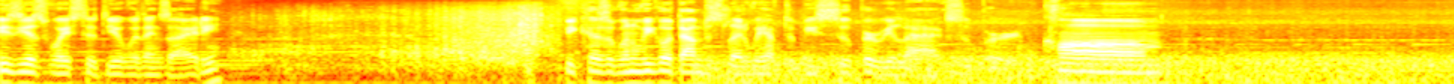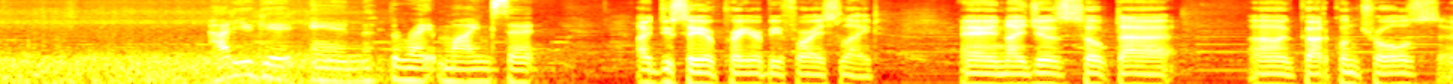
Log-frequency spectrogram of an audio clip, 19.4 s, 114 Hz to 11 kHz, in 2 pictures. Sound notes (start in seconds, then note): 1.6 roce del trineo en el hielo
